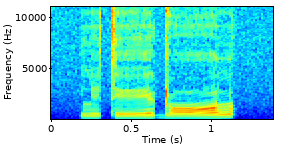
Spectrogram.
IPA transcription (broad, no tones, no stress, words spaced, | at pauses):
liteː ɖɒːl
